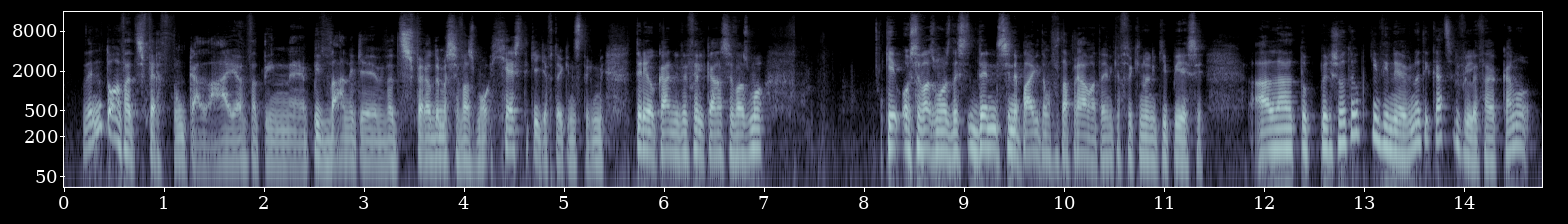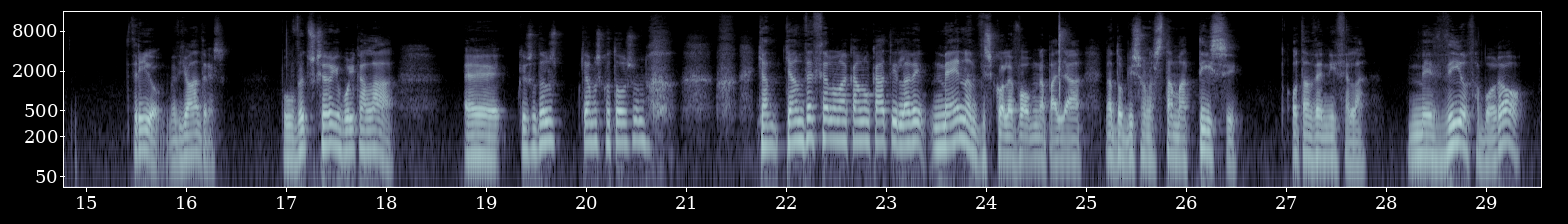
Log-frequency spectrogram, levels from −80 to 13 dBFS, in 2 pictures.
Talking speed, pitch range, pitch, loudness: 205 wpm, 95-145 Hz, 115 Hz, -18 LUFS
